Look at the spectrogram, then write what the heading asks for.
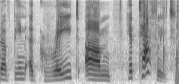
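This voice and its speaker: A woman talks with ordinary pitch variation. There is noticeable background noise behind her. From Zimbabwe. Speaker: high school teacher. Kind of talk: interview.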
